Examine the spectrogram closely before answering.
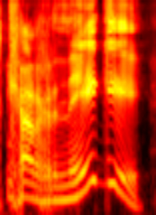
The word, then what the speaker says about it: Carnegie: Carnegie was, of course, born Scottish, and the correct pronunciation of his name is Carnegie, says Susan King, a spokesperson for the Carnegie Corporation of New York.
